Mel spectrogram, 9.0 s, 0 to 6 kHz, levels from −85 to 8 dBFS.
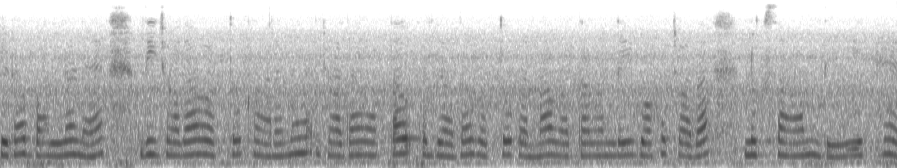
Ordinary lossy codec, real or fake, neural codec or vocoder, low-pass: none; real; none; 5.4 kHz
